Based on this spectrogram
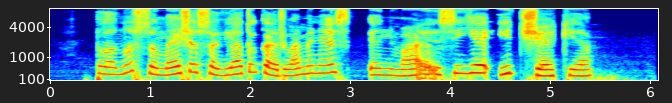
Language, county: Lithuanian, Vilnius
